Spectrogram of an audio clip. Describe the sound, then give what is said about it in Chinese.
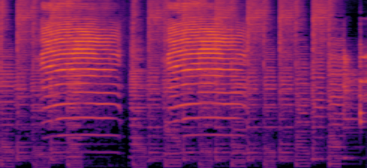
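Sheep bleating: two long, wavering, nasal calls, then several shorter bleats in quick succession. The calls are fairly loud and heard alone. “我最喜欢吃草跟晒太阳了，聪明的小朋友，猜对了吗？我就是绵羊。”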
